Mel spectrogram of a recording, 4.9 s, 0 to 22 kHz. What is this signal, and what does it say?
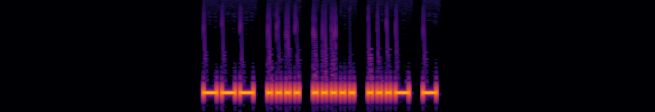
Morse code, heard as a keyed tone, about 36 wpm, 700 Hz. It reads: OH5VT
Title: DXCC-100 Call Signs - 5 Characters - 35wpm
